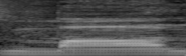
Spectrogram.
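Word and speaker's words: Maam: So here's Ma'am. In Japan, her name is pronounced Mom, and so I've always pronounced it that way because we watched it subtitled first.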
